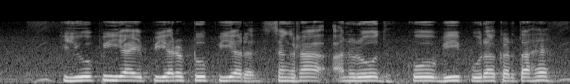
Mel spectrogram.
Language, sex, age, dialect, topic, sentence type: Hindi, male, 18-24, Awadhi Bundeli, banking, statement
